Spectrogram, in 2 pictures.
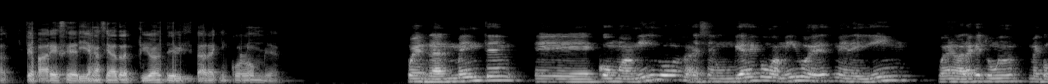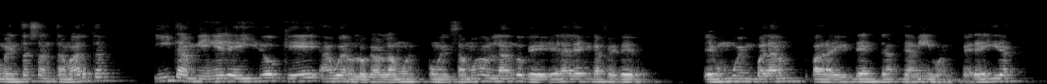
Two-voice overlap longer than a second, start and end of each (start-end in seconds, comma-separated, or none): none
